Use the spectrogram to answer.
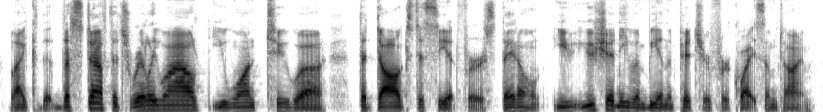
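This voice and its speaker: Dry and close with no echo, this is a very clean recording with a silent background. A man with a plain, everyday voice talks at a moderate pace, fairly low in pitch with ordinary pitch variation. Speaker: houndsman who catches wild cattle. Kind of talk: casual chat.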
